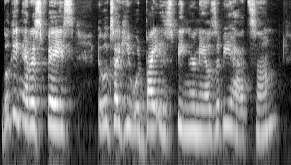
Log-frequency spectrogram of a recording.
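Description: A woman's voice: high-pitched, a little fast. A woman in her twenties, a teacher reading aloud to children, explaining and prompting them with simple questions. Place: small room at home, indoors.

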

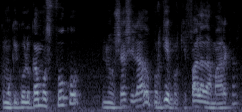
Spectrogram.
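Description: A man's voice: medium pitch, animated, fast talker, a loud crowd. A man in his forties, a native Spanish speaker with an Argentine accent, talking casually as a podcast guest, searching for words and slipping Spanish into Portuguese. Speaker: guest entrepreneur. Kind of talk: casual podcast interview talk. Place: small padded podcast studio. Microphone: studio microphone on boom arm. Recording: close podcast mic with background noise.

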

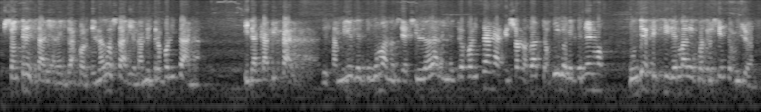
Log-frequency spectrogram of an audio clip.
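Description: Argentine male interviewee, high and sharp-edged, insistent spokesperson delivery, roomy call sound. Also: fairly quick, a little hiss or hum. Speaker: guest, transport business association vice president. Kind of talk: live news interview by phone.

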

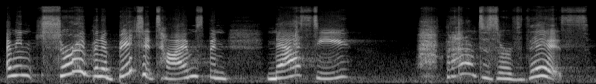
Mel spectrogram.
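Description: Upset high-voiced teenage schoolgirl. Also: expressive, slow pace, pushed and bright, heavily acted. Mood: distraught, self-pitying. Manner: self-pitying, dramatic. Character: distraught, insecure popular teenage schoolgirl. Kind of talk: video game cutscene acting. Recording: reverberant hall.

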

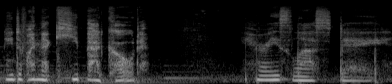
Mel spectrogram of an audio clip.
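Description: A woman's voice: mid-range voice, fairly even intonation, slow, creaky. Young female reporter turned amateur spy, game dialogue, determined, murmured and whispery, music behind. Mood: focused. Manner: murmuring to herself, often dropping to whispers. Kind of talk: video game voice acting. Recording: background music under the voice.

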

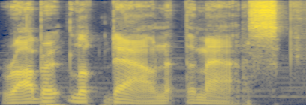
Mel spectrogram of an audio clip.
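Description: A man narrating a horror audio comic in a slow, deliberate, dramatic way. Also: low-pitched, very animated, fairly bright tone, faint music behind.

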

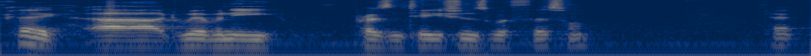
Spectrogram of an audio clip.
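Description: A man's voice: fairly low pitch, level tone, brisk, a bit bright. A man chairing a public committee meeting, making formal procedural announcements at a desk microphone in a council chamber.

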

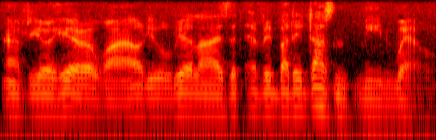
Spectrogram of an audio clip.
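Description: An actor playing a jaded, sardonic long-dead ghost in a radio drama, urbane, dry and world-weary. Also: male voice, lowish voice, quick pace, close to an everyday voice. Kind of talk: 1970s radio drama acting. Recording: muffled, hissy old radio recording.

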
